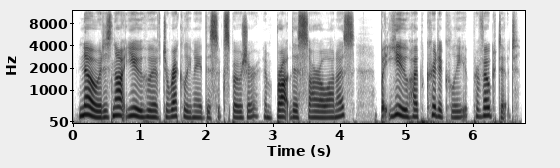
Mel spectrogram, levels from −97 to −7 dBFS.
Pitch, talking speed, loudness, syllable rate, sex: 200 Hz, 195 wpm, -20 LUFS, 5.8 syllables/s, female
